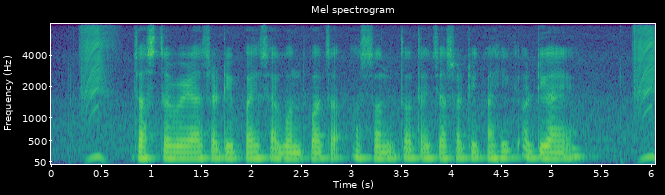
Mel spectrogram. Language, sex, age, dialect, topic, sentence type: Marathi, male, 31-35, Varhadi, banking, question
